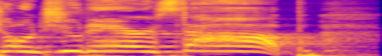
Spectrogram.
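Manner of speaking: high, pushing, encouraging yell, like a scream. Retelling urging coworkers on during a plank: imitating own screaming. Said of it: "I'm like, screaming".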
